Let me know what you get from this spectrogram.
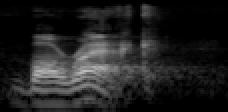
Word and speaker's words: barak: We would spell it B-A-W if you want to spell things in English phonetically from the Hebrew, B-A-W hyphen R-A-H, with the accent on the R-A-H, or R-A-K, sorry, R-A-K, barak.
